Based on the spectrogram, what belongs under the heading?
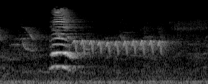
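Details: Peacock giving a call: a sudden harsh burst followed by a steady run of rapid, pulsed, nasal harmonic notes that fades out, with faint background hiss.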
